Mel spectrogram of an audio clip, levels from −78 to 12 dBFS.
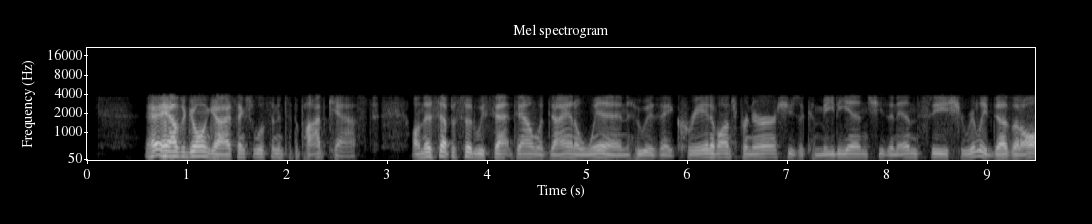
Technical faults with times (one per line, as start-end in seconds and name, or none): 0.00-9.48 Bluetooth CVSD headset codec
